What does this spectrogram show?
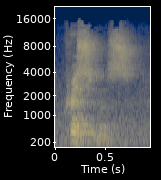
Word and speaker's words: Christmas: Christmas has lost its T. That's become elided. Now it's established, nobody says Christmas.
